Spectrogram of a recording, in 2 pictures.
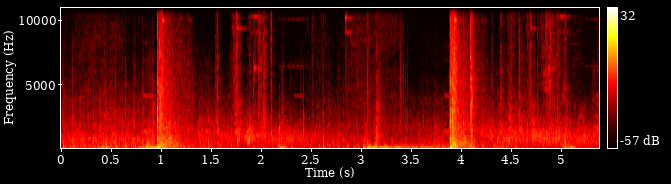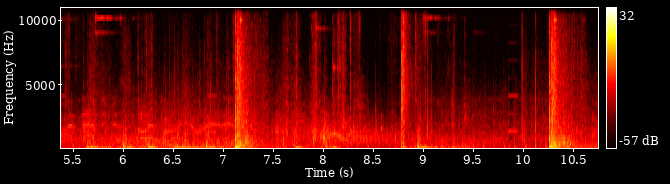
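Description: A rifle fires loud, sharp single shots, a few seconds apart.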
